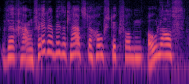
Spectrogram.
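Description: A woman's voice: on the high side, slow pace, background noise. A woman hosting a radio show, speaking cheerfully with a guest in the studio. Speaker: radio host.

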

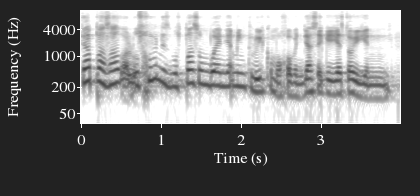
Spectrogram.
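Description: A man's voice: sits high, fast, darkish tone. Mexican man preaching in a reverberant hall. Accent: Mexican Spanish. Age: 30s. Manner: emphatic, repeats key words, playful asides to the congregation. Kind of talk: sermon.

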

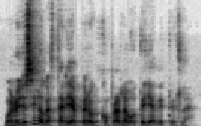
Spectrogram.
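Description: A young woman with a Mexican accent and a distinctly low voice co-hosts a podcast. She chats off the cuff, using lots of slang and some swearing. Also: lively intonation, fast talker, a little mellow, dull audio. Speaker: podcast co-host. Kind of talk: casual unscripted chat.

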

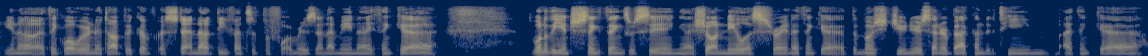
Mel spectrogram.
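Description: A man with a deep, bright, forceful voice co-hosts a casual sports podcast, rambling along with plenty of fillers and restarts. It's captured on a home podcast mic, lo-fi but without echo.

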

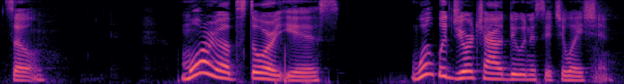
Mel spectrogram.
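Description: Speaking at a moderate pace in a sing-song, mid-range voice with a darkish tone, a mother in her thirties tells a family story on her podcast. The casual monologue is chatty and includes questions to listeners, recorded in the studio with no echo.

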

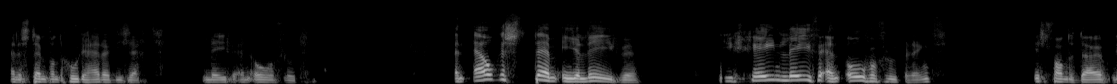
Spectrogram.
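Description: A man preaching a sermon, earnest and pleading, slowing and softening his voice for the quoted words of God. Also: mid-range voice, dry recording.

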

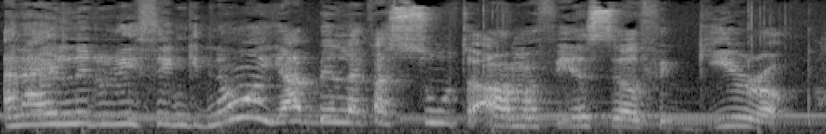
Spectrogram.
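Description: Music plays in the background as a woman in her thirties gives a casual motivational talk straight to camera for her vlog. She sounds expressive and fairly quick, with a voice that sits high and a Toronto accent inflected by Jamaican Patois, laughing often and switching between slang and standard English.

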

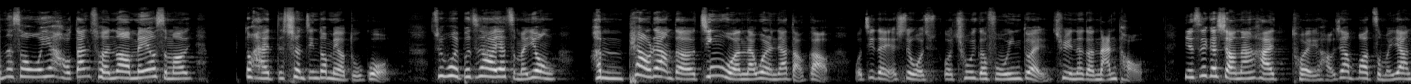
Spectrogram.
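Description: A woman pastor, preaching a lively sermon, often laughing and firing quick questions at her listeners, then answering them herself. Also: high-pitched. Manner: laughs often while teaching.

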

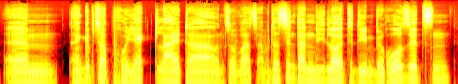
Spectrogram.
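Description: A man's voice: mid-range voice, steady tone, a little fast, no echo, studio quality. A man co-hosting a casual podcast, teasing and joking. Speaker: podcast co-host. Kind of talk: casual chat.

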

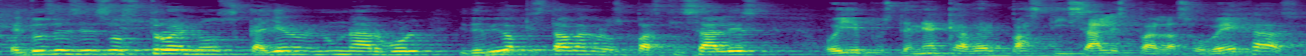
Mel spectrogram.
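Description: A man's voice: high-pitched, fast. A man with a Mexican accent preaching a sermon, firing rhetorical questions and jokes at the congregation. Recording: roomy hall with faint background noise.

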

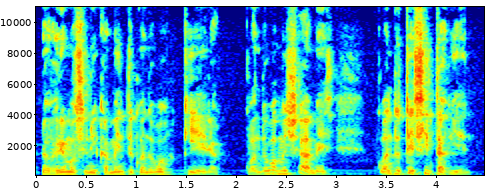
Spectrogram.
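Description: A man's voice: medium pitch, normal speed, faint music behind, close to an everyday voice. A man reading the lines of a desperate young man who pleads and insists with the woman he loves. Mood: coaxing.

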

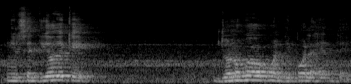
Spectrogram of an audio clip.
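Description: A man with a Venezuelan Spanish accent tells stories in casual chat and acts out the voices in them. His voice sits a bit high and sounds far from the mic. The room is very echoey. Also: a little fast, slight background noise. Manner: animated storyteller acting out quoted dialogue.

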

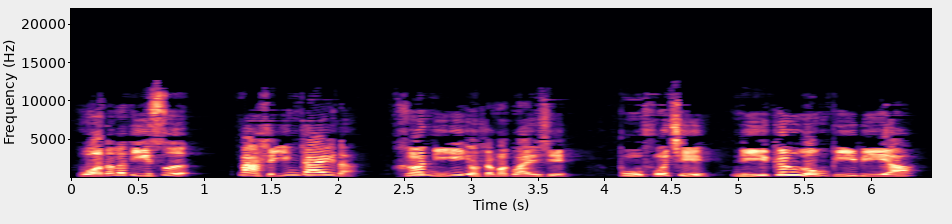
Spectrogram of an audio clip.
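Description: A quick, proud little rabbit from a storybook, played by a man. He speaks high and dismissive, bright with a husky edge. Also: lively intonation, full character voice. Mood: sniffy. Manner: sniffy and higher-pitched.

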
